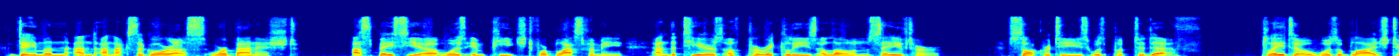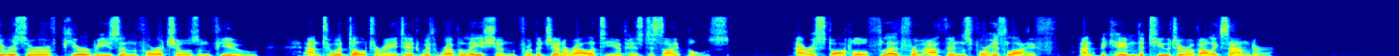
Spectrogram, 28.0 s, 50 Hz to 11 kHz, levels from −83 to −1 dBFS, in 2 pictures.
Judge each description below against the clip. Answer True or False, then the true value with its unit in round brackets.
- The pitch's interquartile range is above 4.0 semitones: True (4.5 semitones)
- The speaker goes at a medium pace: False (125 wpm)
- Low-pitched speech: True (130 Hz)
